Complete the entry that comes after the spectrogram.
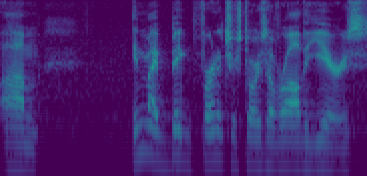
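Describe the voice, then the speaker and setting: A man with an American accent and an ordinary speaking voice talks at a moderate pace and medium pitch with ordinary pitch variation, in a very clean recording with a silent background. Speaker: furniture and mattress store owner. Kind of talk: podcast interview answer. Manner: casual, chatty.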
